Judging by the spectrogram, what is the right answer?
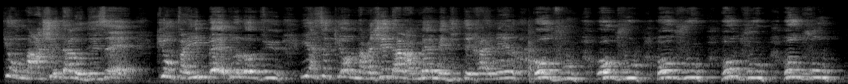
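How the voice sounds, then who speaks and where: A woman's voice: sits high, normal speed, a little mellow. A woman from Cameroon with a head cold, giving a scornful, preachy live-stream rant that addresses her listeners directly. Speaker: social media live streamer. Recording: very echoey room, far from mic.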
